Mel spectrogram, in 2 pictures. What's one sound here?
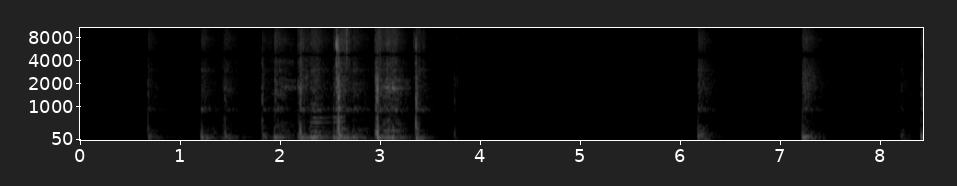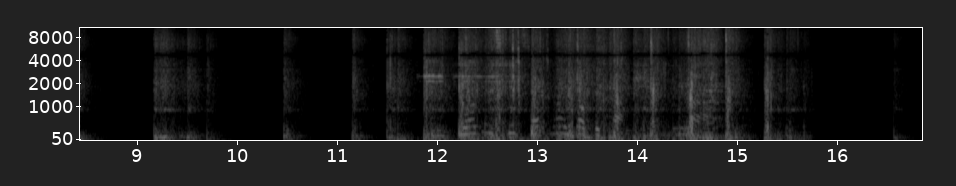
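Running footsteps slap on pavement close by.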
